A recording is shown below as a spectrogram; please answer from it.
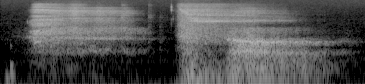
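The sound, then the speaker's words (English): Deep breathing: one long, airy breath in, then after a brief gap a longer breath out. Both are soft, steady rushes of air with no words spoken. “Deep breath in. Out. And then just do that two more times and that's fine.”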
